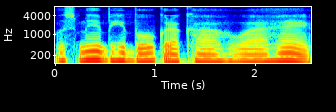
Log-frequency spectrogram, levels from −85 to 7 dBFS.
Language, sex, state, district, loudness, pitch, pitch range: Hindi, male, Jharkhand, Ranchi, -13 LUFS, 115 Hz, 110-120 Hz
